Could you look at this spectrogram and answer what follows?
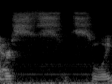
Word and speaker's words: Beversluis: Beversluis. Sluice. Sluice. Just sluice. I just got to remember... The I is silent, basically. Sluice.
